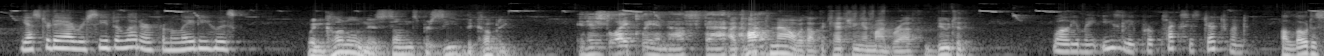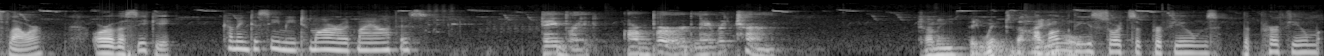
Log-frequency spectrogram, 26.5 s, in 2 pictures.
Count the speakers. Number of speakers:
6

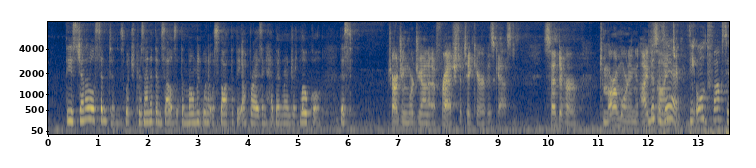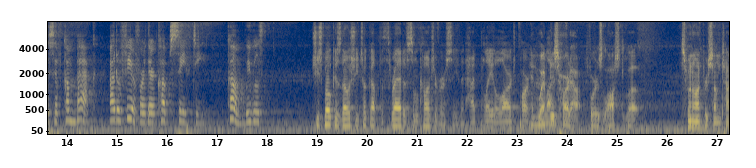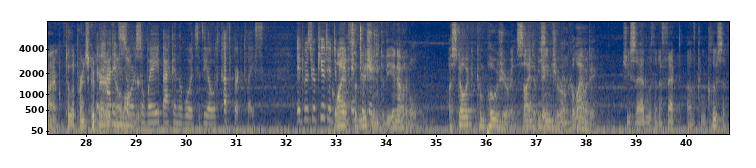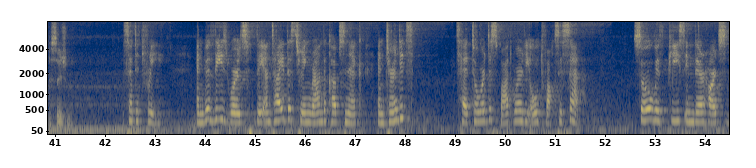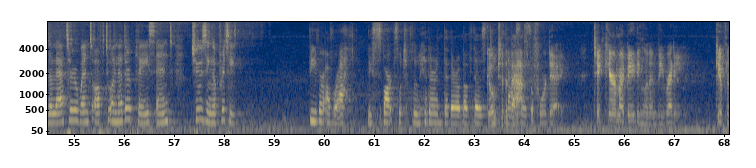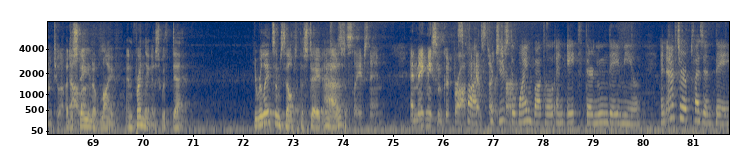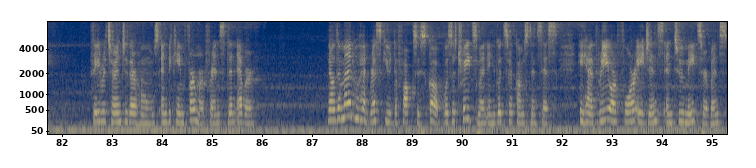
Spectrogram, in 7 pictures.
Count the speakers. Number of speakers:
7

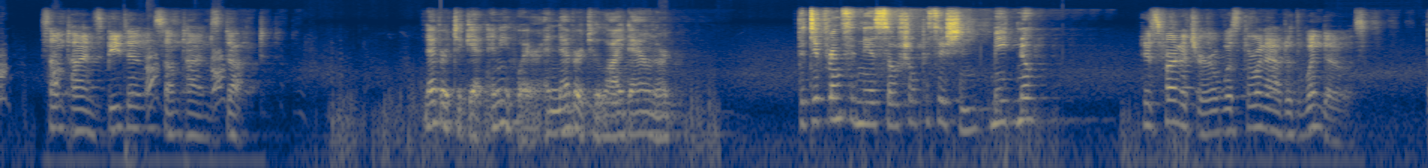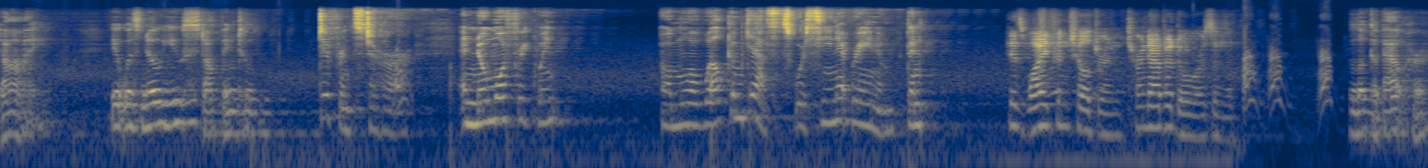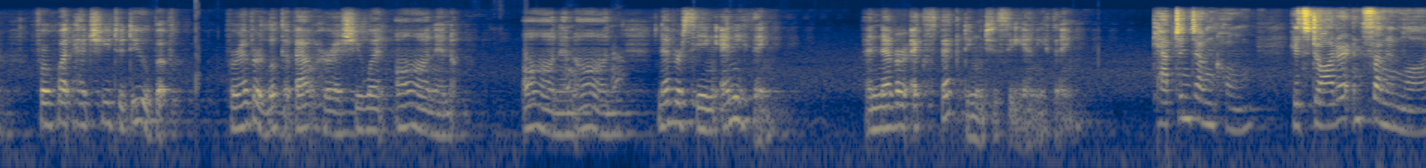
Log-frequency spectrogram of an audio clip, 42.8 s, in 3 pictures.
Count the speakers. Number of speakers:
3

